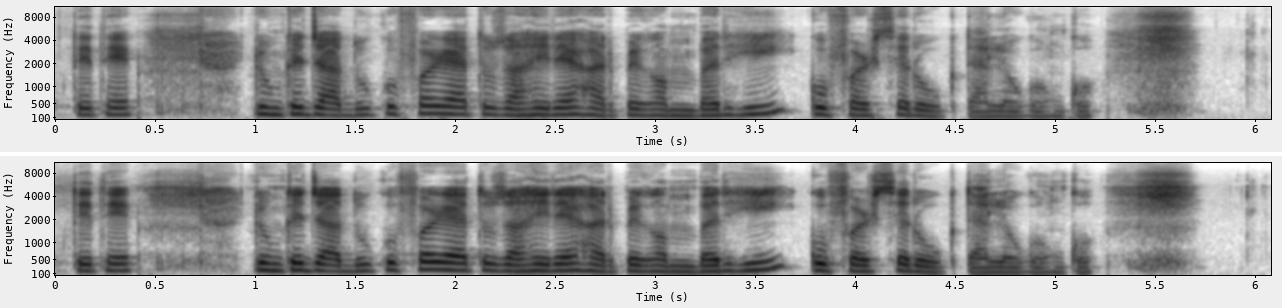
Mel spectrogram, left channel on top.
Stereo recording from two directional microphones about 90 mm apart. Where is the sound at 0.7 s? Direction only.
25° right (ahead or behind).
